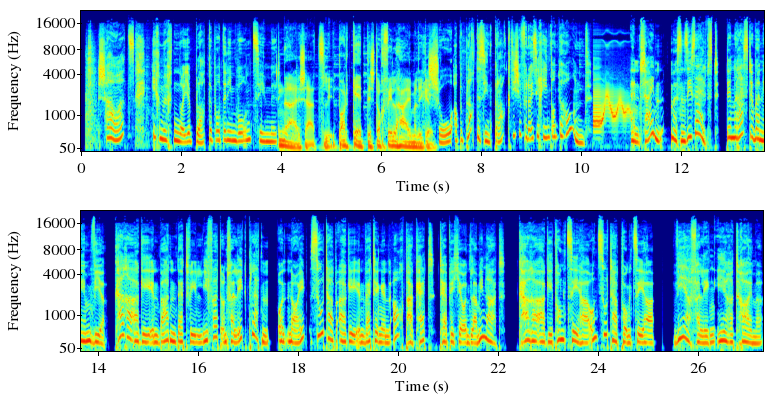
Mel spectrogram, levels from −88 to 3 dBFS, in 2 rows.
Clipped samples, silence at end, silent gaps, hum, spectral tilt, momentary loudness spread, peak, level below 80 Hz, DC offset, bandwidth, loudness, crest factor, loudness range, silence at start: under 0.1%; 0 s; none; none; -4 dB/octave; 5 LU; -6 dBFS; -36 dBFS; under 0.1%; 19.5 kHz; -17 LUFS; 12 dB; 2 LU; 0.05 s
